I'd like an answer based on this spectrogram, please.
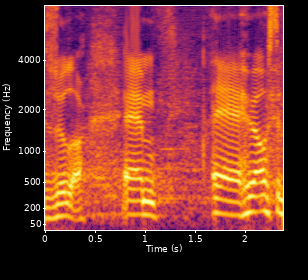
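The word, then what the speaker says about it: Zoeller: Fuzzy Zeller. Zea, that's right. Yeah, that's how the Americans would pronounce it, right? It probably be Zuler.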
